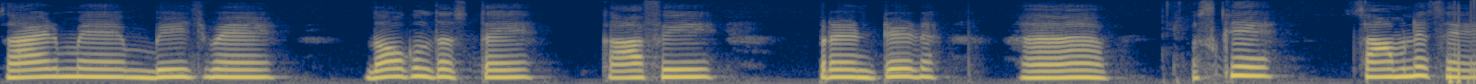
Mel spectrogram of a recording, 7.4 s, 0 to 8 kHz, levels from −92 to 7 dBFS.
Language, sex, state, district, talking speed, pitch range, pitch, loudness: Hindi, female, Punjab, Fazilka, 105 wpm, 250-270 Hz, 260 Hz, -13 LUFS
